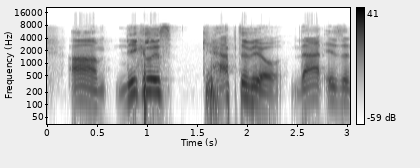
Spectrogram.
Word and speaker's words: Nicolas Capdeville: And Nicolas Capdeville from France in red. Way to go, Joey. Yeah, how's the Yeah. pronunciation? Good. Nicholas Capdeville.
